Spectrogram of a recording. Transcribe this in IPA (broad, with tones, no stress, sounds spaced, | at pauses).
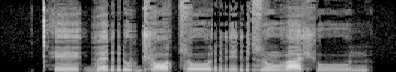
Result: kʰ eː˨ ɡ͡b ɛ˦ r u˦ d͡ʒ ɔ˦ t͡s oː˨ r i˨ r z ũ˦ β a˦ ʃ uː˨ n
